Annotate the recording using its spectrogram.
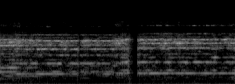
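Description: Background music of soft, held tones with no speech over it, briefly dipping about a second and a half in.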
